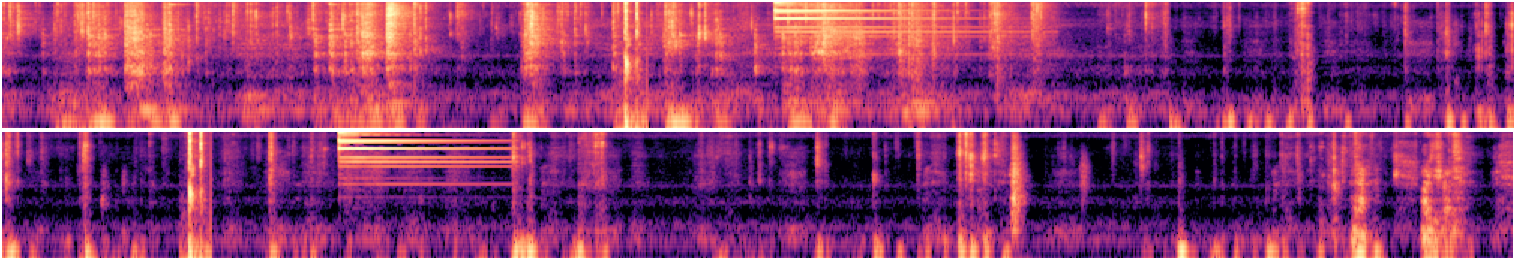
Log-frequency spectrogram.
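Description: Thin steel E-I transformer laminations clicking and clinking as they are handled and pushed into a freshly wound coil bobbin. Twice a sharp knock is followed by a bright metallic ring from a struck lamination, about five and twelve seconds in.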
